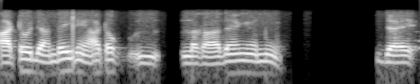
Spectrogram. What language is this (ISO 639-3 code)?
pan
